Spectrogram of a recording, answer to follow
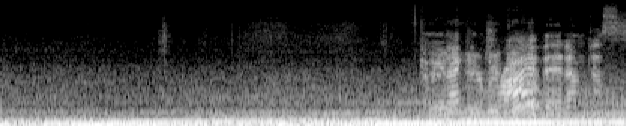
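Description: Honda Civic Type R's turbocharged four-cylinder engine and road noise heard from inside the cabin as a steady low drone while the car drives along in a low gear.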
